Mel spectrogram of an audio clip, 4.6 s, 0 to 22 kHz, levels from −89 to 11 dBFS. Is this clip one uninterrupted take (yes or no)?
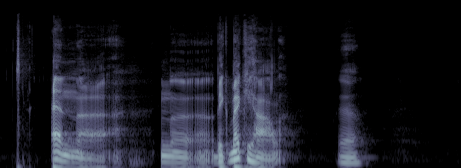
no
